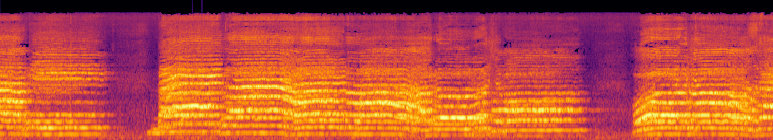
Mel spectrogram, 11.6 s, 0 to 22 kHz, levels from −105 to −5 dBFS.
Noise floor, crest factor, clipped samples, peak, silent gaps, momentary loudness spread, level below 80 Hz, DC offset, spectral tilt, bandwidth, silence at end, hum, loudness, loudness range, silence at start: -43 dBFS; 12 dB; under 0.1%; 0 dBFS; none; 9 LU; -50 dBFS; under 0.1%; -3 dB/octave; 15 kHz; 0 s; none; -11 LUFS; 4 LU; 0 s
